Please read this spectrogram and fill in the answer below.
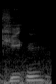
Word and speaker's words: Keeton: My name is Keaton. Last name is spelled Keeton.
